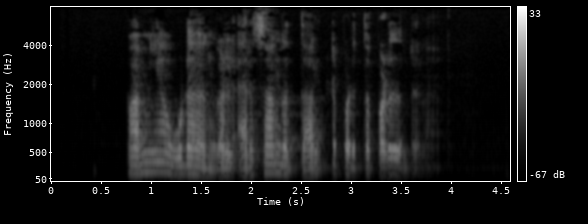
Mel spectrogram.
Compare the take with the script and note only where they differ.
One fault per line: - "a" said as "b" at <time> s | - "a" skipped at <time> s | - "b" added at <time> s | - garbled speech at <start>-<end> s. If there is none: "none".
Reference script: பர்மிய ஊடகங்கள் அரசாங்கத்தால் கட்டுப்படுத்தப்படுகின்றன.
none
